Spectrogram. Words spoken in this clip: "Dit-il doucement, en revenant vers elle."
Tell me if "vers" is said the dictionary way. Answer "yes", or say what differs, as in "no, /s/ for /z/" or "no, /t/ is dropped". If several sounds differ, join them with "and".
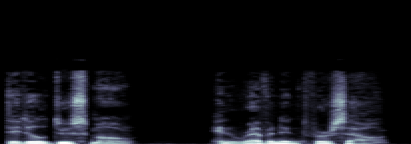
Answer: yes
